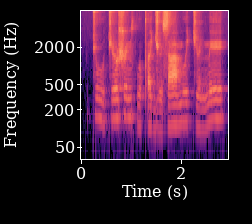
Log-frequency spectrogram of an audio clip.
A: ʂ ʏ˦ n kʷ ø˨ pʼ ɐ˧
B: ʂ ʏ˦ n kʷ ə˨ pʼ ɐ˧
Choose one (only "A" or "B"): B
